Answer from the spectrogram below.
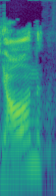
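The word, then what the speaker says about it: Yahn: his travels across the galaxy yes subscribe that yon why a H n is how it's spelt in the sequence is saying goodbye to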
